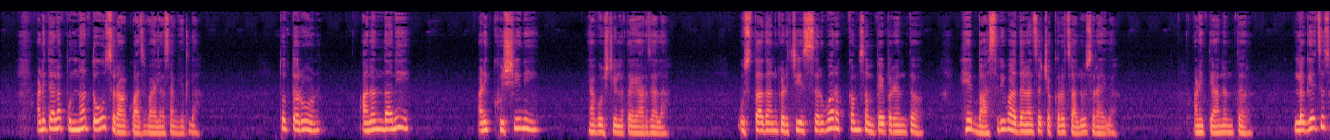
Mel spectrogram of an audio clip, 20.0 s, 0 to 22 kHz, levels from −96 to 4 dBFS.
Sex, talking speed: female, 85 wpm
